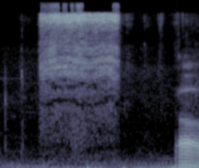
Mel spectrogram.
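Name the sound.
aerosol spray paint being sprayed around rubber boot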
